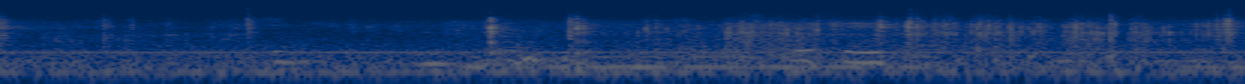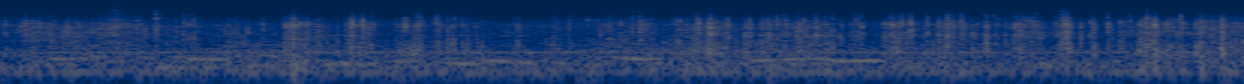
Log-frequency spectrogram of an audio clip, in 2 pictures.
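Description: Faint handling noise of paper sheets and drawing pencils on a desk: light rustles and many small taps and scratches in quick succession, starting about two seconds in.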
